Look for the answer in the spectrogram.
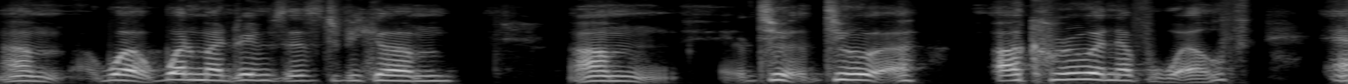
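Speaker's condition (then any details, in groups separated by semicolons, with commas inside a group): Cerebral palsy; wheelchair user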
